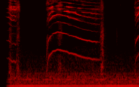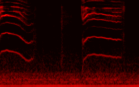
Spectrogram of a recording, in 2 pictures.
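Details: Kittens at play give three drawn-out, high meows, each arching up then falling slightly, spaced about a second apart, over a low steady hum in a quiet room.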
